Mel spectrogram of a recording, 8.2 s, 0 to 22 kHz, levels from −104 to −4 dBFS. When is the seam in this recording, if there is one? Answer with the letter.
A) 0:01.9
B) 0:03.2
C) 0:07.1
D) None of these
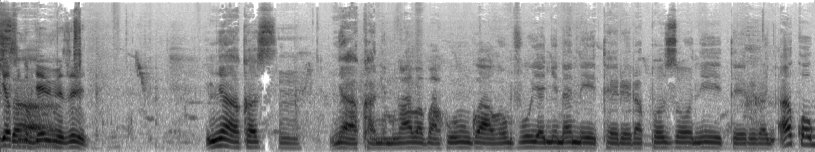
D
